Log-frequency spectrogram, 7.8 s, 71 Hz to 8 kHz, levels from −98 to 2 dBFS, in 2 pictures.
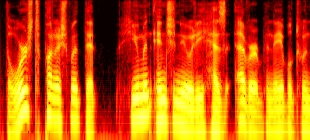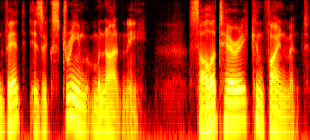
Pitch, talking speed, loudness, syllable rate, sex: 110 Hz, 125 wpm, -18 LUFS, 5.6 syllables/s, male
